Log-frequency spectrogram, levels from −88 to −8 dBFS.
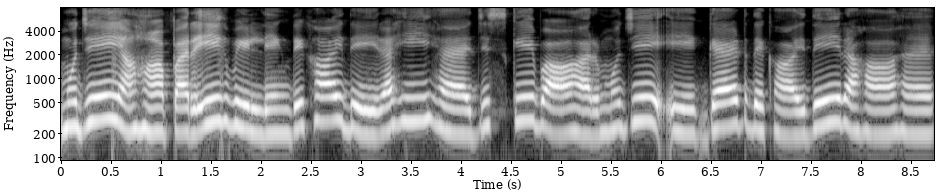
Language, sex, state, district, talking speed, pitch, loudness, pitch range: Hindi, female, Chhattisgarh, Jashpur, 125 wpm, 230 Hz, -14 LUFS, 205-270 Hz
